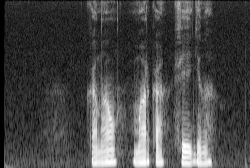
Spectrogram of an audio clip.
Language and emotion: Russian, neutral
